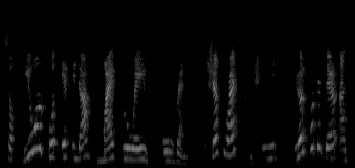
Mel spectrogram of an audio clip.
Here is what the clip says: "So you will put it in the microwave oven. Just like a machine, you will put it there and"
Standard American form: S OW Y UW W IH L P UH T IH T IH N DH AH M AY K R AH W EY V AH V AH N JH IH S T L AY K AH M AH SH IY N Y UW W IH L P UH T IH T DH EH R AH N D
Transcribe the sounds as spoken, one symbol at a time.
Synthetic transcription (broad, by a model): S OW Y UW W IH L P UH T IH T IH N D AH M AY K R AH W EY V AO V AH N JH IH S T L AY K M AH SH IY N Y UW W IH L P UH T IH T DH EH R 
